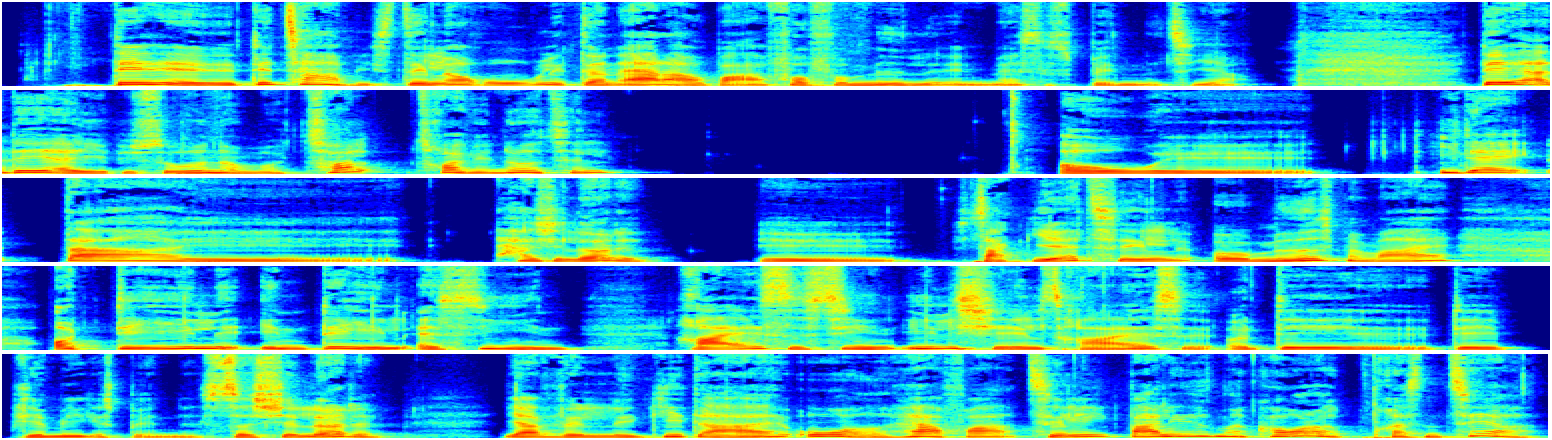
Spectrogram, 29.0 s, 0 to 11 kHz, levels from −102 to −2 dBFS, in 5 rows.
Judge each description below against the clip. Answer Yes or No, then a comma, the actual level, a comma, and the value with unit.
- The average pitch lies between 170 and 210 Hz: Yes, medium, 185 Hz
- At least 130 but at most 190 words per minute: Yes, average, 165 wpm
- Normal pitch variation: No, wide, 5.9 semitones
